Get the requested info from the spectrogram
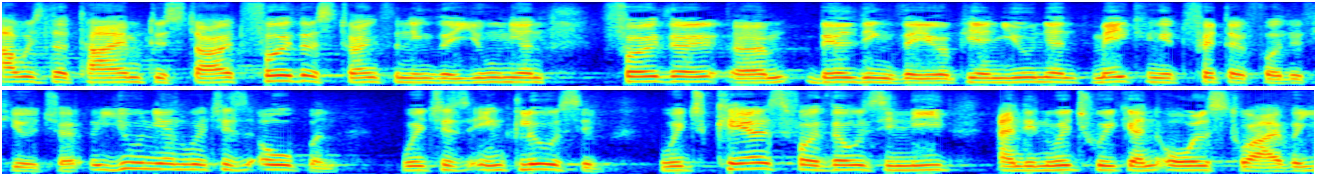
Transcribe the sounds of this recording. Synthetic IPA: aʊɨzðətʰãɪ̃mtɨstɑɹtfɜ˞ðə˞stɹ̥ɛ̃ŋk̚θɨ̃nɪ̃ŋðɨjũnjɨ̃n | fɜ˞ðə˞bɪlˠdɪ̃ŋðɨjuɹopʰiɨ̃njũnjɨ̃nmeɪkɪ̃ŋɨtfɪɾə˞fə˞ðɨfjʉt͡ʃə˞əjũnjɨ̃nwɪt͡ʃɪzoʊpə̃n | wɪt͡ʃɪzɪ̃nkʰl̥usɪvwɪt͡ʃkʰɛɹz̥fə˞ðoʊzɪ̃nːidɨ̃ndɨ̃nwɪt͡ʃwikɨ̃nɔlˠstɹ̥aɪvɨ

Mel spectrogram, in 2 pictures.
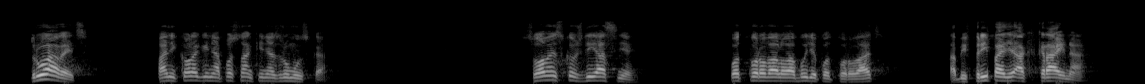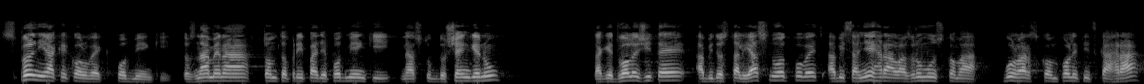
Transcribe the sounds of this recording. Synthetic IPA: d̪ɾuɦaːʋɛt͡s | paɲikɔlɛɡiɲapɔslaŋkiɲazɾumunska̰ | slɔʋɛnskɔvʒd̪ijasɲɛ | pɔt̪̚pɔɾɔʋalɔabuɟɛpɔt̪̚pɔɾɔʋac | ʔa̰bifpɾiːpaɟɛakkɾajina̰ | spl̩ɲiakɛːkɔlʋɛkpɔd̪mɪɛŋkḭt̪ɔznamɛnaːft̪ɔmt̪ɔpɾiːpaɟɛpɔd̪mɪɛŋkinafst̪ub̚d̪ɔʃɛŋɡɛnu | t̪aɡjɛd̪ʊɔlɛʒit̪ɛːabid̪ɔst̪alijasnuːɔt̪̚pɔʋɛcabisaɲɛɦɾaːlazɾumunskɔma | bulɦaɾskɔmpɔlit̪it͡skaːɦɾa

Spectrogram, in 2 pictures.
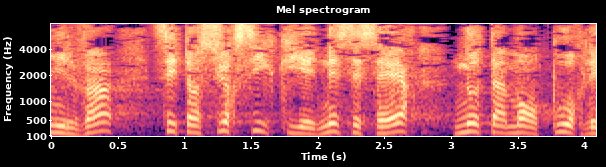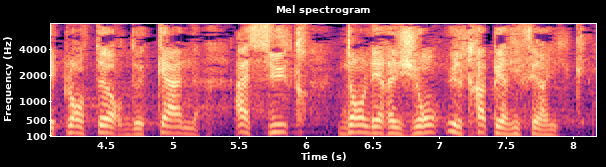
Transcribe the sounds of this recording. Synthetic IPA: milvɛ̃ | sɛt̪ɛ̃syʁsikʲiɛnesesɛʁnɔt̪amɑ̃puʁleplɑ̃t̪œʁd̪əkanasykχ | d̪ɑ̃leʁeʒjɔ̃ylt̪χapeʁifeʁik

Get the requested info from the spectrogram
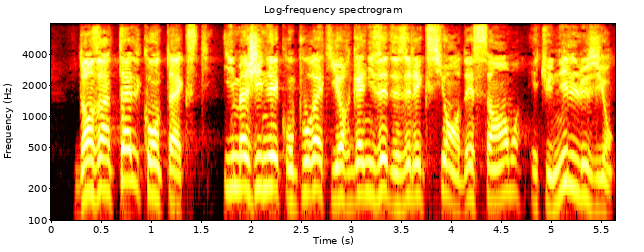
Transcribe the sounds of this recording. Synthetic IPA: d̪ɑ̃zɛ̃t̪ɛlkɔ̃t̪ɛkst̪imaʒinekɔ̃puʁɛt̪iɔʁɡanized̪ezelɛksjɔ̃ɑ̃d̪esɑ̃bʁet̪ynilːyzjɔ̰̃

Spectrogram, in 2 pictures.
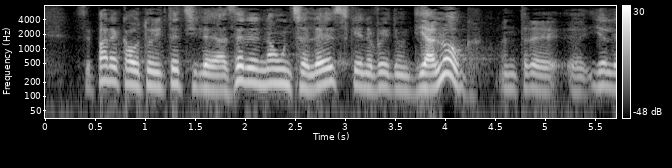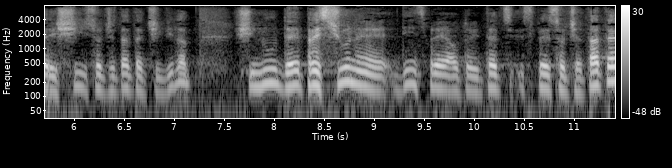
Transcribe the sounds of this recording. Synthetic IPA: se̞paɾe̞kəaut̪o̞ɾit̪ət̪sile̞aze̞ɾenawɨnt̪se̞le̞skəje̞ne̞vo̞je̞d̪eund̪ialo̞ɡ | ɨnt̪ɾe̞je̞le̞ʃiso̞t͡ʃie̞t̪at̪eat͡ʃiviləʃinud̪e̞pɾe̞siune̞d̪inspɾe̞aut̪o̞ɾit̪ət̪sʲspɾe̞so̞t͡ʃie̞t̪at̪e

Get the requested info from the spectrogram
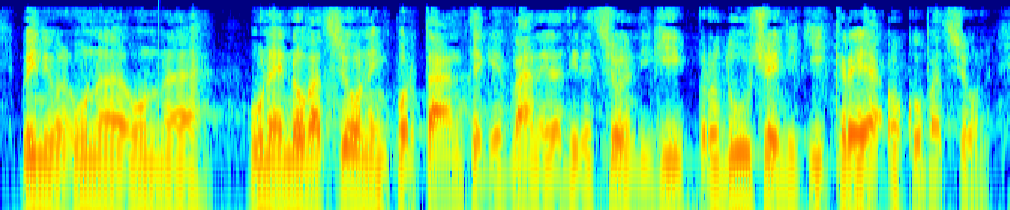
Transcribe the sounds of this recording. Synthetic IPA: kwind̪iunun | unainːovat̪sːjoːneimport̪ant̪ek̟evːanːelad̪iɾet̪sːjoːned̪ik̟ipːɾod̪uːt͡ʃed̪ik̟ikːɾɛːaʔokːupat̪sːjo̰ːne

